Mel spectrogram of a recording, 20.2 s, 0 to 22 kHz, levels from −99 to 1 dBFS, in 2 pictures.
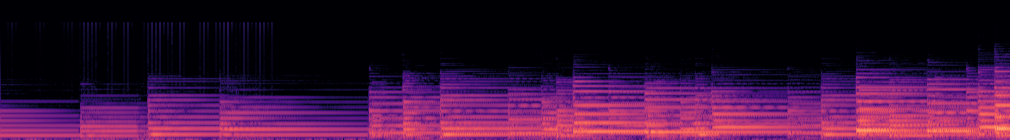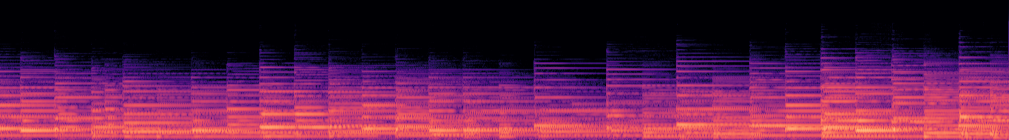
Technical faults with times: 0.00-2.76 resampler restarted on every block

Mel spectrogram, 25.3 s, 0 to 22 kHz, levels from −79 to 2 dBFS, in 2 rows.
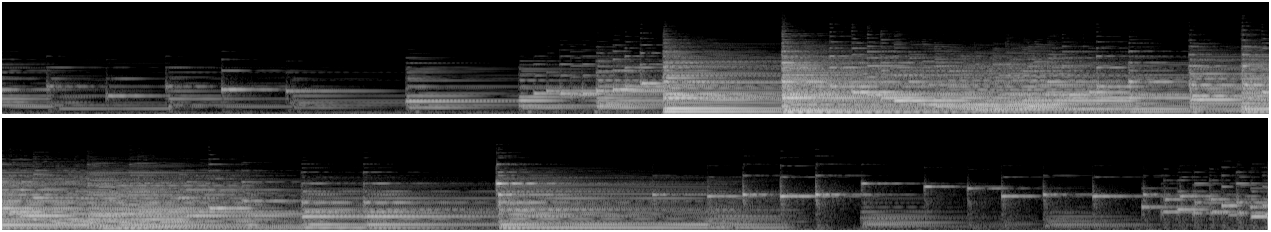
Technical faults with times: none

